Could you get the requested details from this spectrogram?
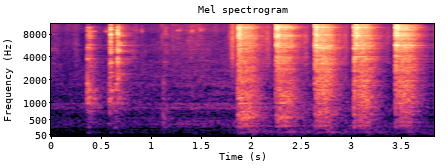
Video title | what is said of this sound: Banshee wheel bearing, brake discs,A arm bushing and steering stem bearing/seal removal (Video 6) | You hear that solid hit? That means it's all the way in.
